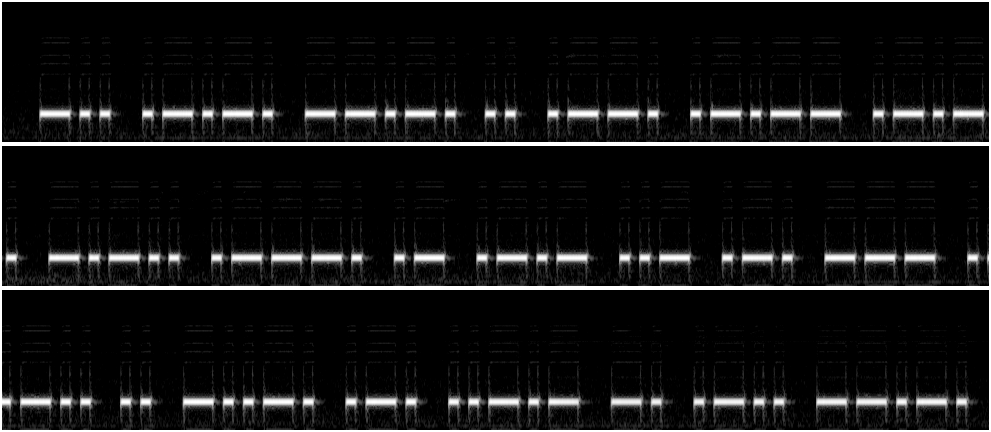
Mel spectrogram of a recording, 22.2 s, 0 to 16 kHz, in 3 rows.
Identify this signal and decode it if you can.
Morse code (Japanese Wabun code), heard as a keyed tone, about 15 wpm, 750 Hz, with radio noise. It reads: ホンジツテンキセイロウナレドモナミタカシ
